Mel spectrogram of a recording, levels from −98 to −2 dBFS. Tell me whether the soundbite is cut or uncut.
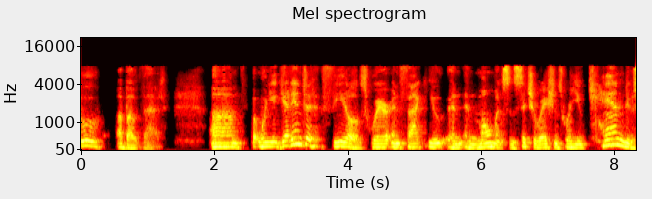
uncut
